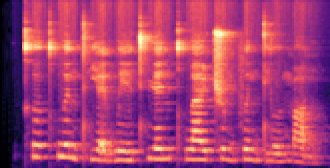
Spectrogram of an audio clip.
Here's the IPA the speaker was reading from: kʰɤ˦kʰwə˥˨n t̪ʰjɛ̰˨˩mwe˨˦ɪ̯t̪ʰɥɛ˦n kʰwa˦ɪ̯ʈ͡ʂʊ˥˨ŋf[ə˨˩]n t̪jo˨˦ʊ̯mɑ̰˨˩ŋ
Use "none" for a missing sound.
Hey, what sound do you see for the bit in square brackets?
ə˥˨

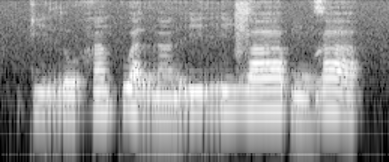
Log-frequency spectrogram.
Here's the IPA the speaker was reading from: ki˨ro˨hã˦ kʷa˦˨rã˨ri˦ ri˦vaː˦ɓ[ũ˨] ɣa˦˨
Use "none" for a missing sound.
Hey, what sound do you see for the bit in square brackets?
ũ˨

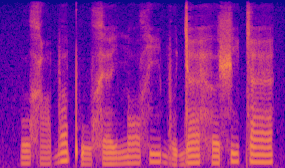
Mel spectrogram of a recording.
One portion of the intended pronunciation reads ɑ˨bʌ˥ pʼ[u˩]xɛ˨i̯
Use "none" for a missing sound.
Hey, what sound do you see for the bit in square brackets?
u˩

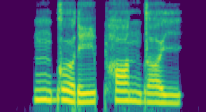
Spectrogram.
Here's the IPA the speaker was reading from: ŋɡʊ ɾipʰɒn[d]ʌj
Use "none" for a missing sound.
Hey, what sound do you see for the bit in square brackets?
d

